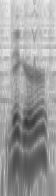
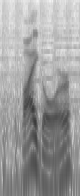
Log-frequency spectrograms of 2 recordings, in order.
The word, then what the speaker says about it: Vigor: before no it doesn't vigor or if you want to pronounce it incorrectly by Gore restores HP by 30%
